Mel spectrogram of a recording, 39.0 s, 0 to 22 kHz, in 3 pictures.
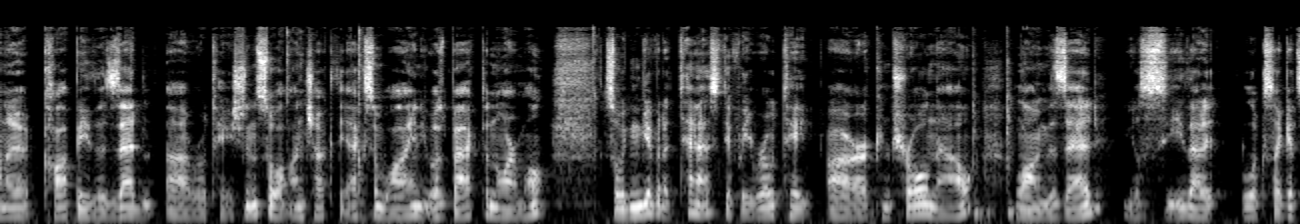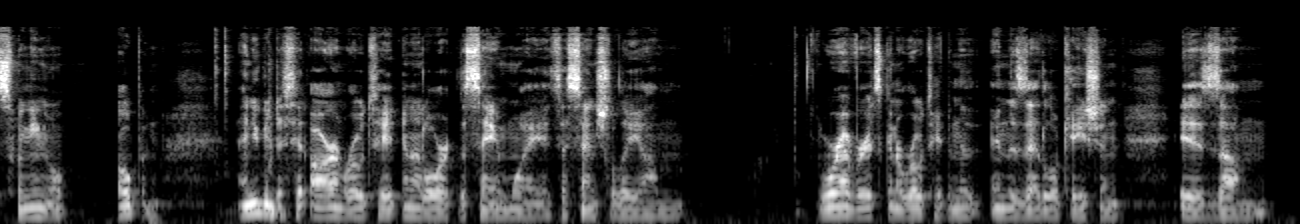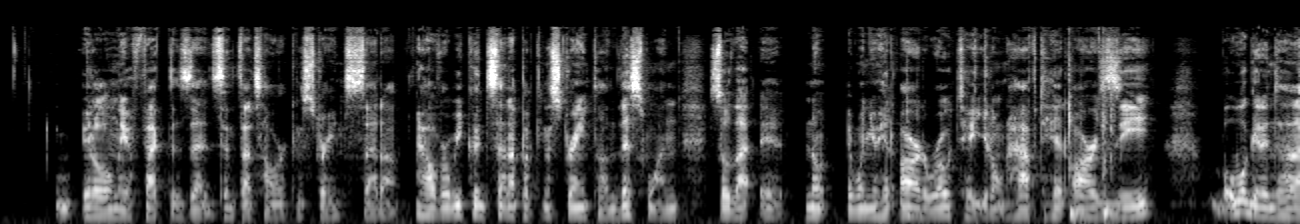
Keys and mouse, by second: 4.1-7.0 drag, 7.0-8.9 middle drag, 9.7 r, 15.7 r, 35.0 r, 36.7 r.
